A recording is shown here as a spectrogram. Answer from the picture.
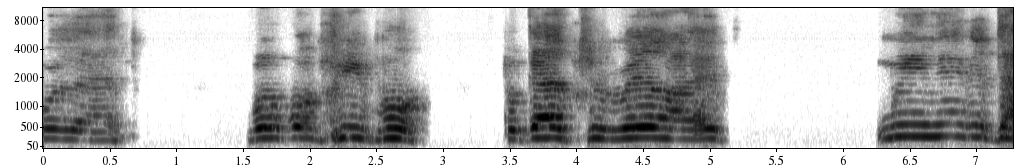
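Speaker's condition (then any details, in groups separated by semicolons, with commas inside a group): Cerebral palsy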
